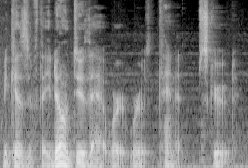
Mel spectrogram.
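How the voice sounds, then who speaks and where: A man's voice: low-pitched, lively intonation, brisk, vocal fry, slight background noise. A man giving casual game commentary as a streamer, thinking aloud and reading game text out. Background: game music.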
